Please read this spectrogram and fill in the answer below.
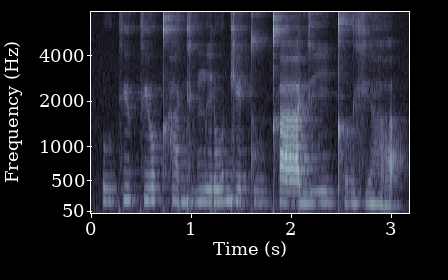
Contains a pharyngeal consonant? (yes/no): no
